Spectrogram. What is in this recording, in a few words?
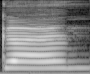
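"gen", Mandarin, tone 1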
